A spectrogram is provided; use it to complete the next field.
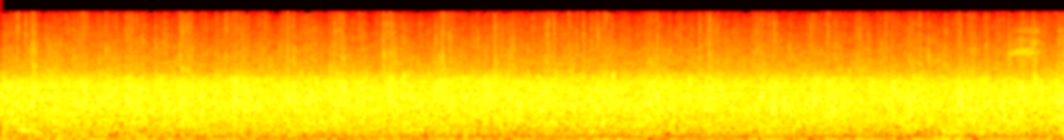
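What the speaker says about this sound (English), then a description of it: "Standing ovation" A standing ovation after an orchestral performance of Sibelius's Nächtlicher Ritt und Sonnenaufgang, dense sustained applause from a large audience, loud and even from start to finish.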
